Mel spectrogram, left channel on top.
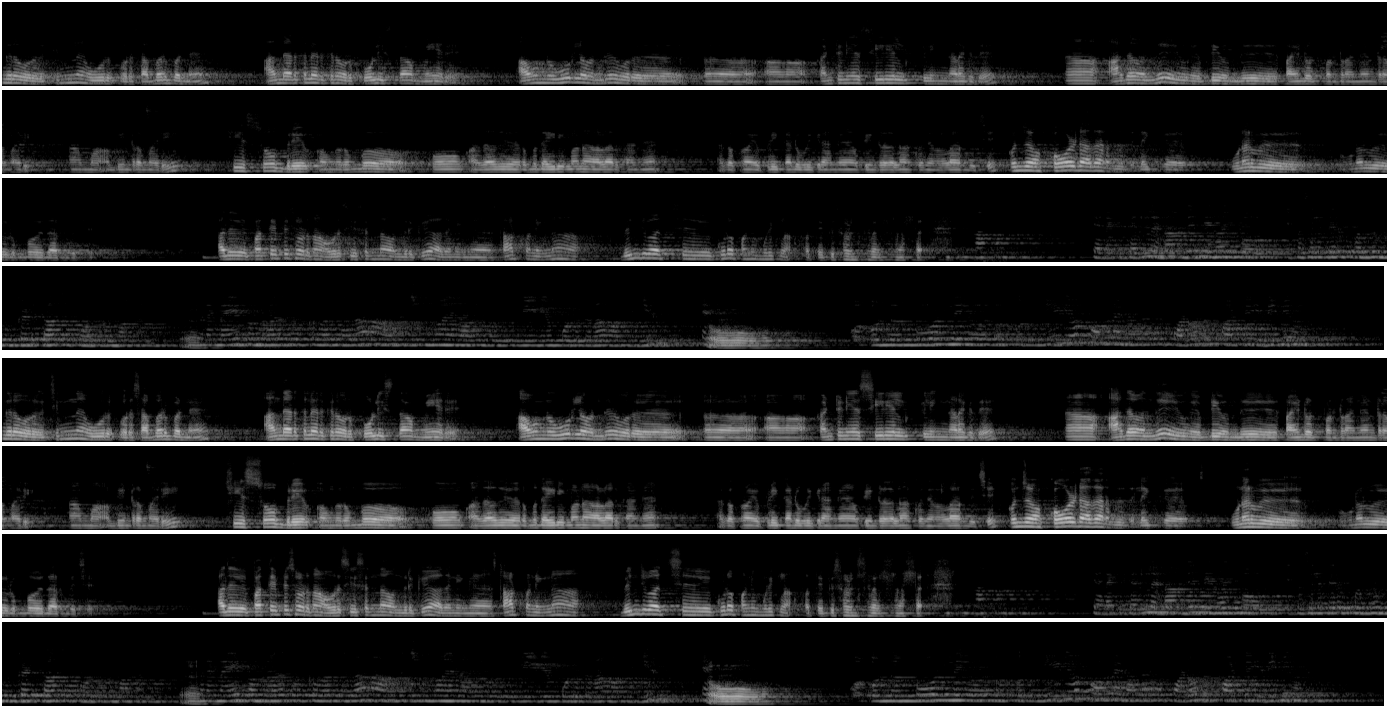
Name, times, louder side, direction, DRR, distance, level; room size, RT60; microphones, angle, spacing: voice 1, 0.0-2.1 2.6-4.6 5.2-10.0 10.6-14.2 14.5-15.7 16.2-20.4 21.0-25.7 26.1-26.9 27.2-28.4 29.9-33.5 33.9-35.6 35.9-37.1 43.4-43.6 48.6-49.2, right 4 dB, 80° right, 13 dB, 0.6 m, -29 dB
voice 2, 6.0-6.3 13.8-14.1 14.5-14.6 14.9-15.5 29.7-29.9 37.1-37.8 38.1-43.0 43.4-48.2 48.5-48.9 50.0-54.7, right 1 dB, 15° left, -1 dB, 6.3 m, -45 dB
25.0 x 23.0 x 9.5 m, 2.4 s
head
